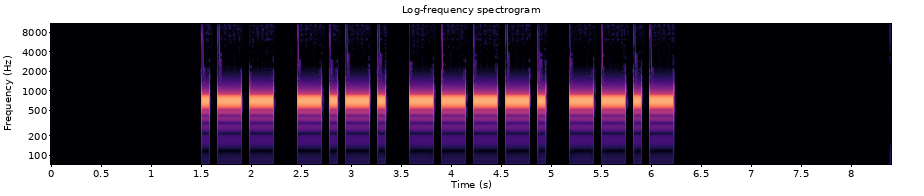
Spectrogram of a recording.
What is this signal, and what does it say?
Morse code, heard as a keyed tone, about 15 wpm, 700 Hz. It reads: WC9Q
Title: USA Call Signs - 4 Characters - 15wpm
